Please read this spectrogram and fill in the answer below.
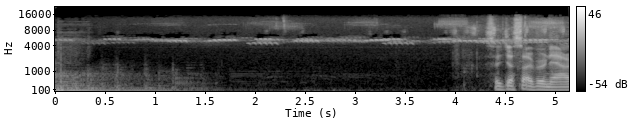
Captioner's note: crickets chirping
